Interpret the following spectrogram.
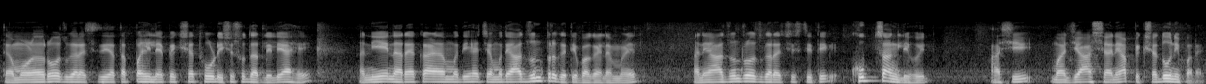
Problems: constant background noise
